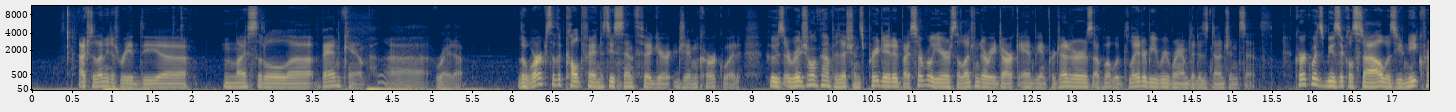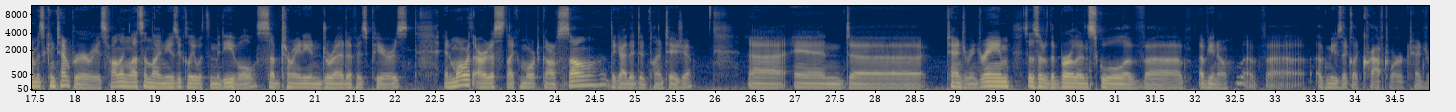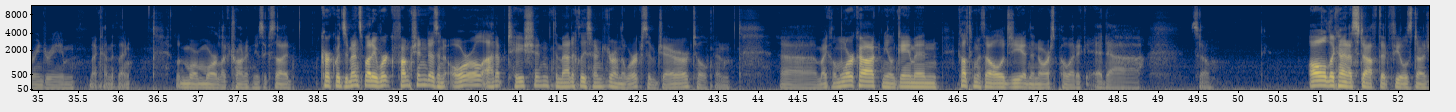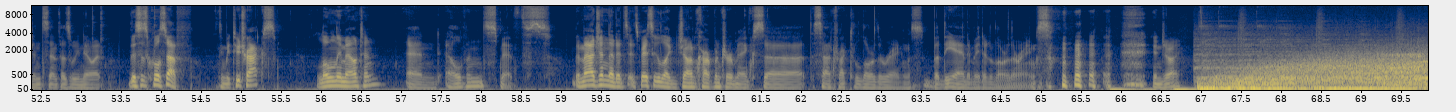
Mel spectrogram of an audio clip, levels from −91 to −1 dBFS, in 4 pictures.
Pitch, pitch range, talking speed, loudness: 105 Hz, 90-120 Hz, 165 wpm, -29 LUFS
